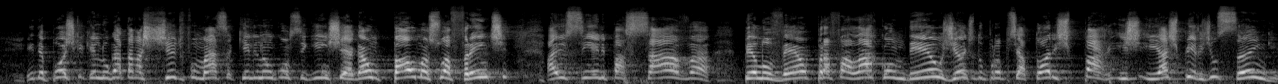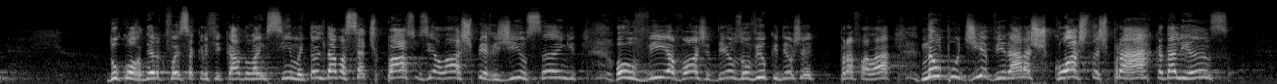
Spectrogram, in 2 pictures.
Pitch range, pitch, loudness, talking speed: 275-315 Hz, 295 Hz, -22 LUFS, 180 wpm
